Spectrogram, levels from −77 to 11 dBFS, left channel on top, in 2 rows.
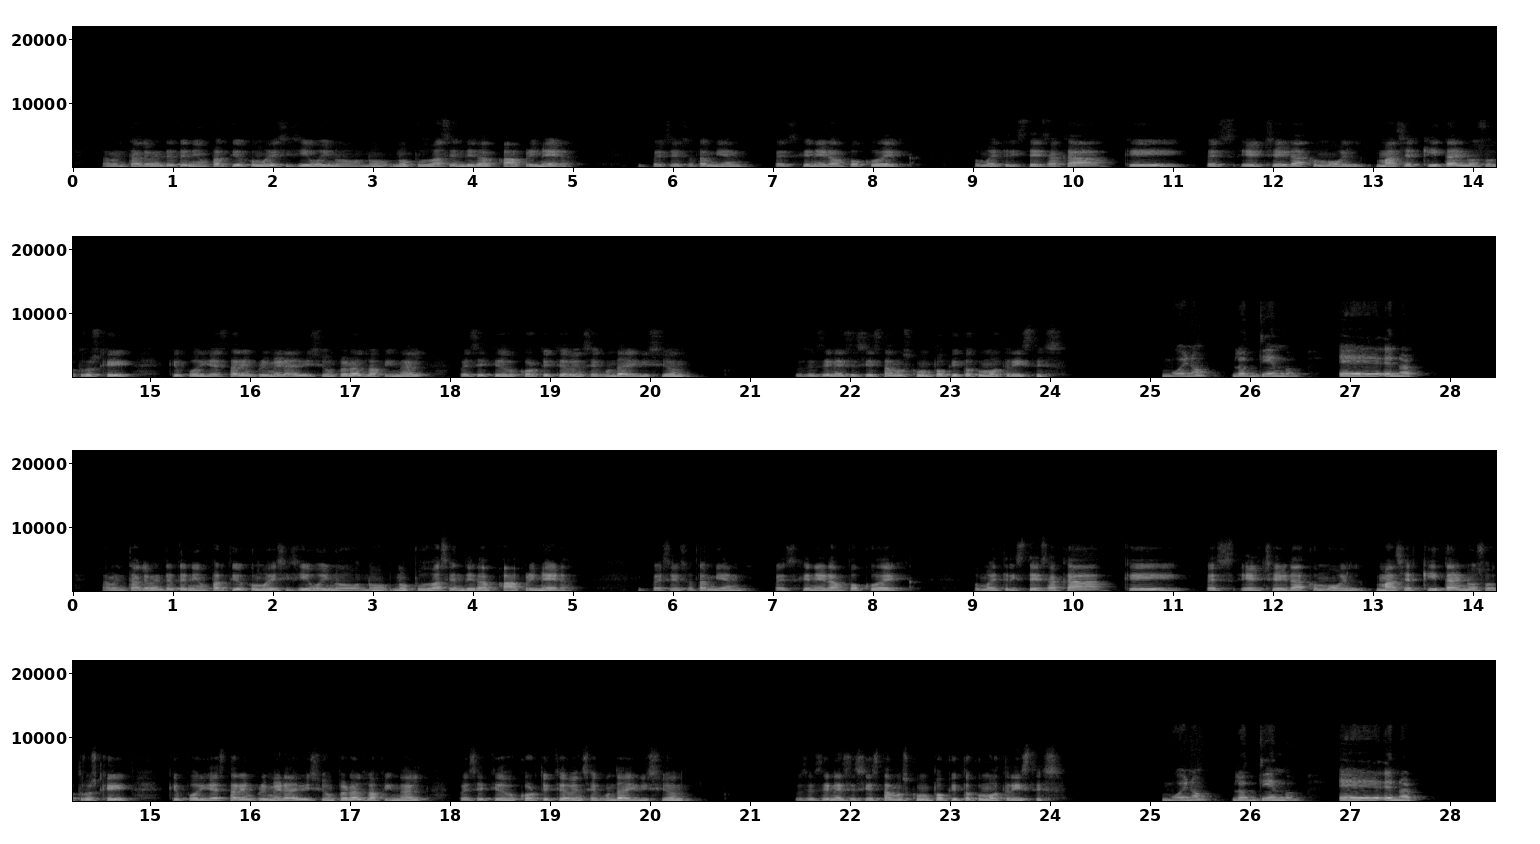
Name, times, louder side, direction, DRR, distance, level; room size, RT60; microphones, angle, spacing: voice 1, 0.3-5.0 5.8-6.7 7.0-8.3 9.0-11.1 11.3-17.8 18.1-20.4 21.4-24.1, right 1 dB, 80° right, 1.7 m, -31 dB
voice 2, 25.1-25.6 25.8-26.5 26.9-27.6, right 1 dB, 10° right, 1.3 m, -29 dB
6.9 x 6.7 x 5.6 m
head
